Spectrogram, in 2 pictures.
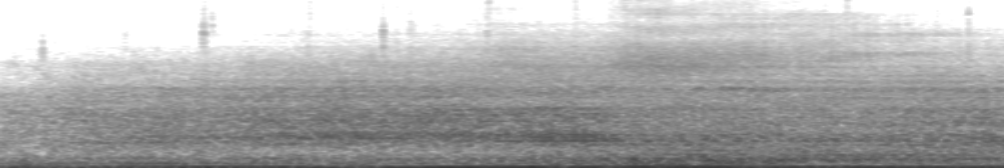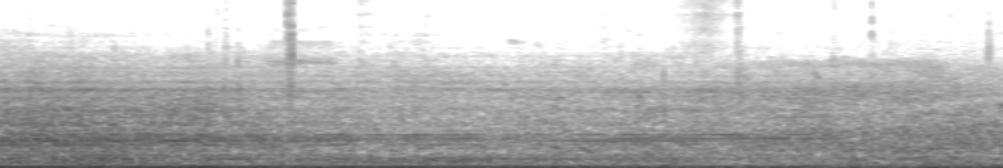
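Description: Steady low rumble of motor traffic, swelling louder for a couple of seconds around four seconds in.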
